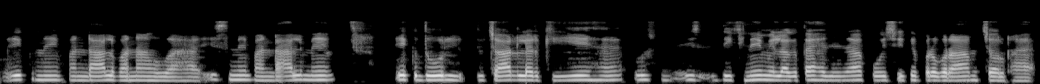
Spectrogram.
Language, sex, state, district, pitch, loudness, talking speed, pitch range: Hindi, female, Bihar, Saharsa, 200 Hz, -17 LUFS, 145 wpm, 190-205 Hz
